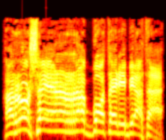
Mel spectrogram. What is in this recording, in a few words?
Russian; mohaa; dialogue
